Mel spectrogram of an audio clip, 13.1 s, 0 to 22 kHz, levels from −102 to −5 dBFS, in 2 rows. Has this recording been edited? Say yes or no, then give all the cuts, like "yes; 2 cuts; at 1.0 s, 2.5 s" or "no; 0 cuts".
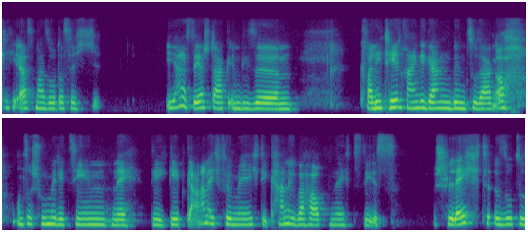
no; 0 cuts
